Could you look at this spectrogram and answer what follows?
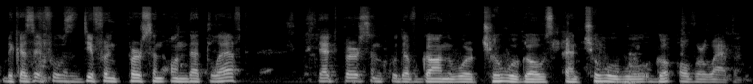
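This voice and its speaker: A man with a mid-pitched voice who cuts into the conversation and often stalls with hesitant pauses while making his case. A faint hiss of noise sits under his voice. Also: steady tone, poor audio. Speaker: podcast co-host. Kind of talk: casual football debate.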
